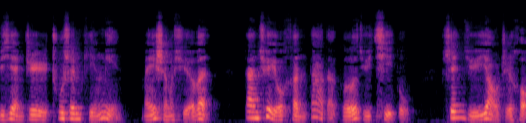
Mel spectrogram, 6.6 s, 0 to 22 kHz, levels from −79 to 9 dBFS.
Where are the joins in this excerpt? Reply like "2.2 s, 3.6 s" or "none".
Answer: none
